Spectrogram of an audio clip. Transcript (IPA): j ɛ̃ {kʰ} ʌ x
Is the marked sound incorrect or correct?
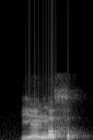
incorrect: ŋ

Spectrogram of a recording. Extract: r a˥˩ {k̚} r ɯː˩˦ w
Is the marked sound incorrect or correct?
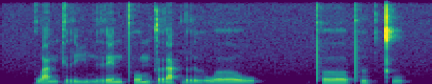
correct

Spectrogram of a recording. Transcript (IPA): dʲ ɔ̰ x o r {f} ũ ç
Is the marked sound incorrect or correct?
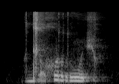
incorrect: v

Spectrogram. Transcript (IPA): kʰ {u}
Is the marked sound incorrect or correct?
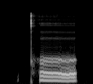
incorrect: o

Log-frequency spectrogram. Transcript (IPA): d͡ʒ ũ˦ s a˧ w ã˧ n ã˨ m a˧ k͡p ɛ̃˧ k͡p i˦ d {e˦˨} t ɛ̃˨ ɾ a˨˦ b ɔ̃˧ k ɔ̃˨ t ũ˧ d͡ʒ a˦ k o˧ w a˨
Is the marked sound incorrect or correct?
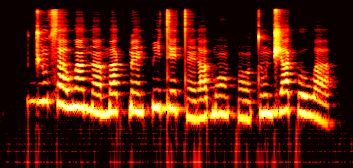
correct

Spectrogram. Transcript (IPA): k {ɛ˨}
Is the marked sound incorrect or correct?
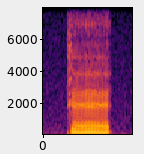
incorrect: ɛ˦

